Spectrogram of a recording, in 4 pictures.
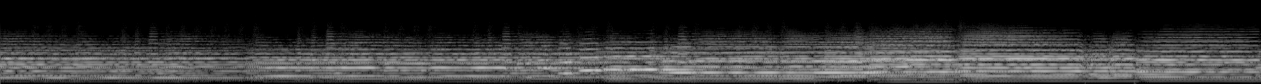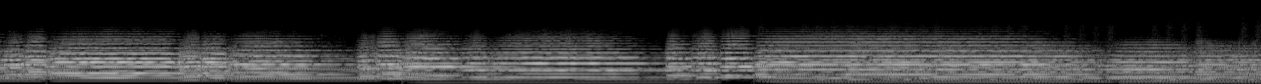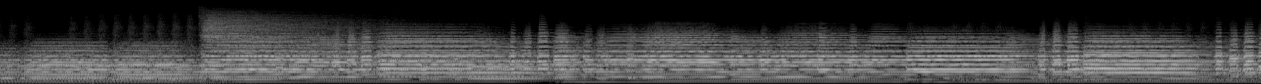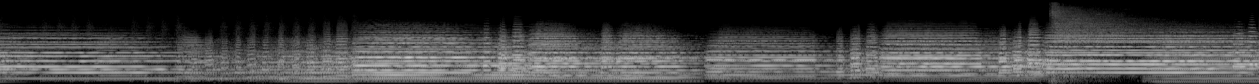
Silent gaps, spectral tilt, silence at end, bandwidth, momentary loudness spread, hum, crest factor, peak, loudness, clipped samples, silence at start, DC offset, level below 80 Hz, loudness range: none; -3 dB/octave; 0 s; 18 kHz; 10 LU; none; 18 dB; -6 dBFS; -23 LUFS; under 0.1%; 0 s; under 0.1%; -72 dBFS; 7 LU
